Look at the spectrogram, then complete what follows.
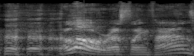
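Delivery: put-on loud, high old-time radio announcer; 1940s baseball announcer. Shown as a demonstration. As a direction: boom it like a vintage sportscaster. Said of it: "it sounds like an old, like, nineteen forties, like, baseball announcer".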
